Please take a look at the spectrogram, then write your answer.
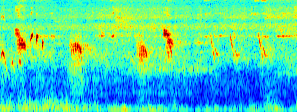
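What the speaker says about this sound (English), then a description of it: "We have a whole colony of purple martins now." A colony of purple martins around a birdhouse calls at a moderate distance, a series of short chirps and warbles repeating irregularly over a low background hum.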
